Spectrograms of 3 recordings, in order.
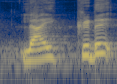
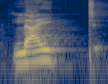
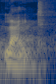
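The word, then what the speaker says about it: liked: ലൈക്ക്ഡ് എന്ന് വായിക്കാനുള്ളൊരു tendency ഉണ്ടാവും. പക്ഷേ ഒരിക്കലും നമ്മൾ ലൈക്ക്ഡ് എന്ന് പറയാൻ പാടില്ല. അത് തെറ്റാണ്. ഇംഗ്ലീഷിൻ്റെ അകത്ത് കറക്റ്റ് ഉച്ചാരണം ലൈക്ഡ് എന്നാണ് കേട്ടോ. ട് എന്നുള്ള ഉച്ചാരണം അവസാനം വരിക അവിടെ. ലൈക്ഡ് ബീങ് കോൾഡ് രാജ.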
